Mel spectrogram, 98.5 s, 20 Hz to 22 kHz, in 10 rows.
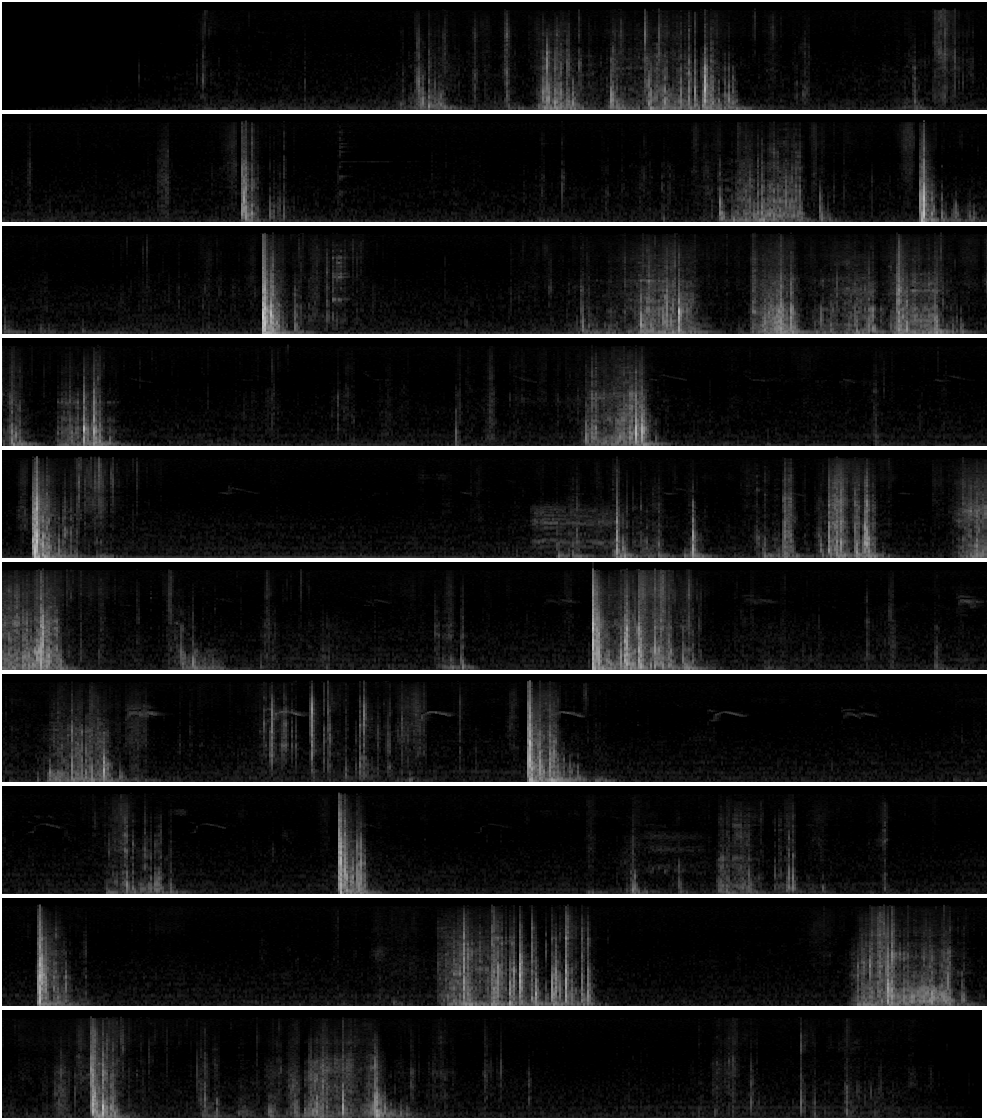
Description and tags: Sorting Stones
A stereo field recording of sorting a pile of building stones to facing stone and fillers. Alternative title "Crap pile of stones". Rode NT-4 > FEL battery pre-amp > Zoom H2 line-in.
